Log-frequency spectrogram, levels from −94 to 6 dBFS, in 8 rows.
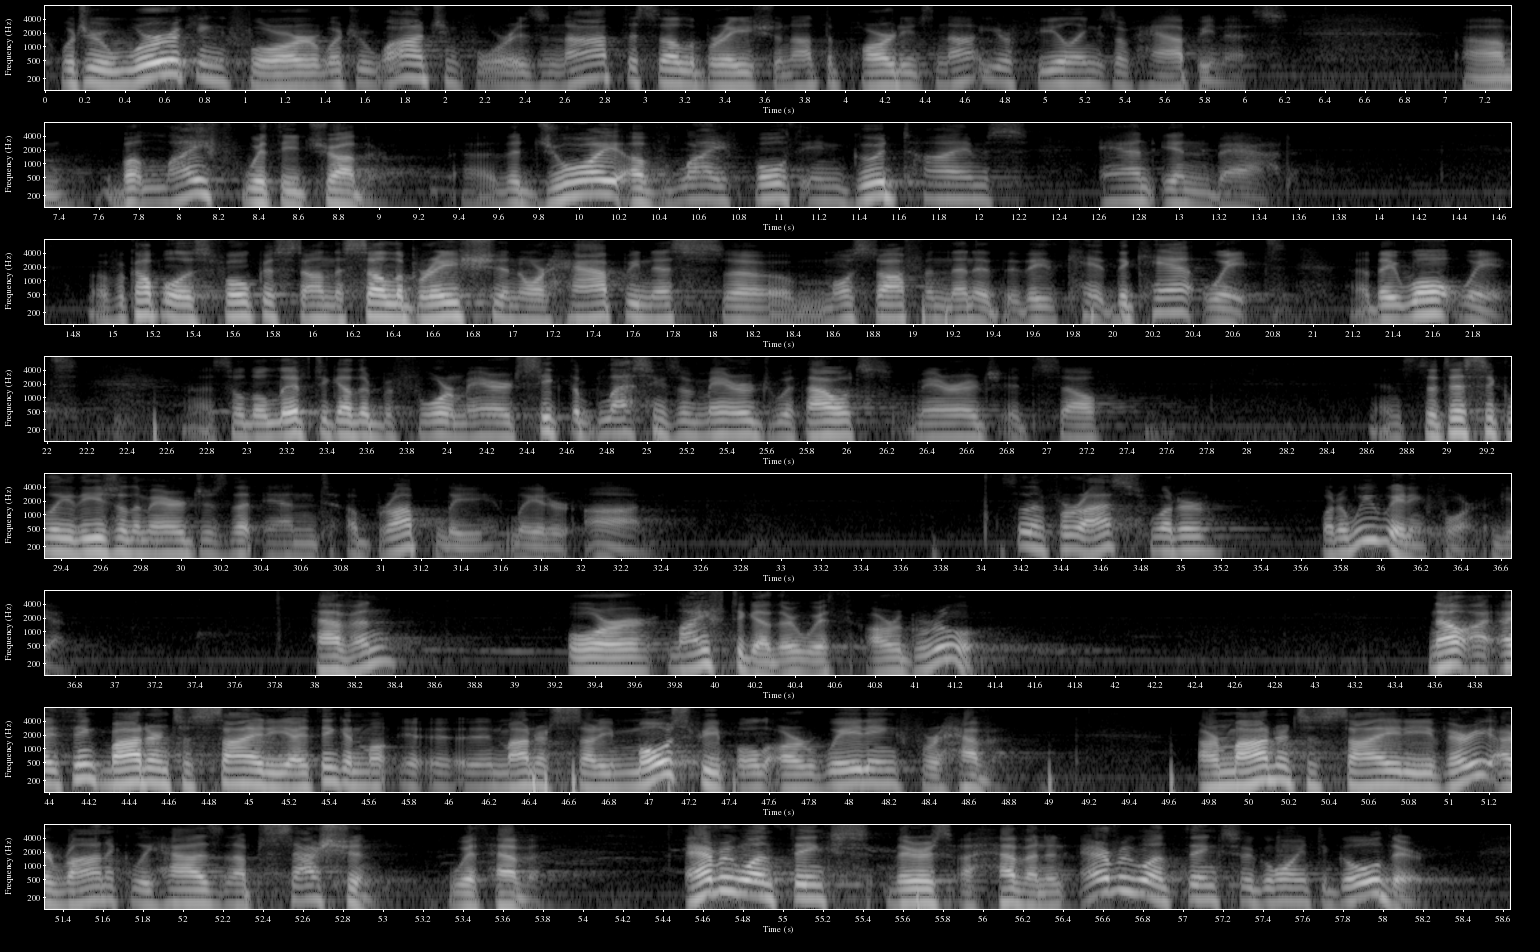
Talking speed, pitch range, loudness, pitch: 150 wpm, 135-170 Hz, -32 LUFS, 150 Hz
